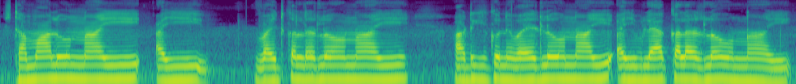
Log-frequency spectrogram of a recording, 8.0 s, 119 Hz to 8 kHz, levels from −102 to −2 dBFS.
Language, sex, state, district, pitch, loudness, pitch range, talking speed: Telugu, male, Telangana, Mahabubabad, 150 Hz, -15 LUFS, 145-155 Hz, 115 wpm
